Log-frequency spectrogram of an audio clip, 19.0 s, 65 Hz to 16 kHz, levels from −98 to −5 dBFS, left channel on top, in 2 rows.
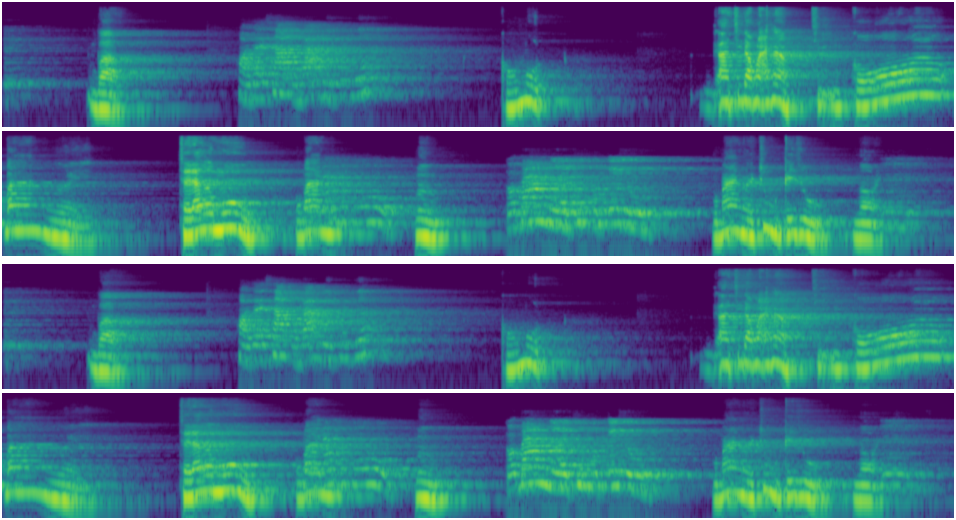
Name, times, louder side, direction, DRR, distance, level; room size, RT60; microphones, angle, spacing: voice 1, 0.9-1.2 5.0-5.5 7.0-10.5 11.3-12.1 12.5-13.0 13.6-14.0 16.6-18.3, left 3 dB, 35° left, 8 dB, 0.4 m, -25 dB
voice 2, 2.4-3.7 12.5-13.4 14.6-16.0 18.3-18.6, right 1 dB, 25° right, -2 dB, 0.9 m, -31 dB
17.0 x 6.7 x 3.7 m, 2.2 s
head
